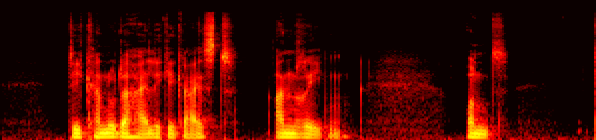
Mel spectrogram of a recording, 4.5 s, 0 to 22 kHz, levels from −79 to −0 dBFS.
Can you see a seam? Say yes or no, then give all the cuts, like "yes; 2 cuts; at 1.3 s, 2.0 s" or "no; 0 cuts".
no; 0 cuts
